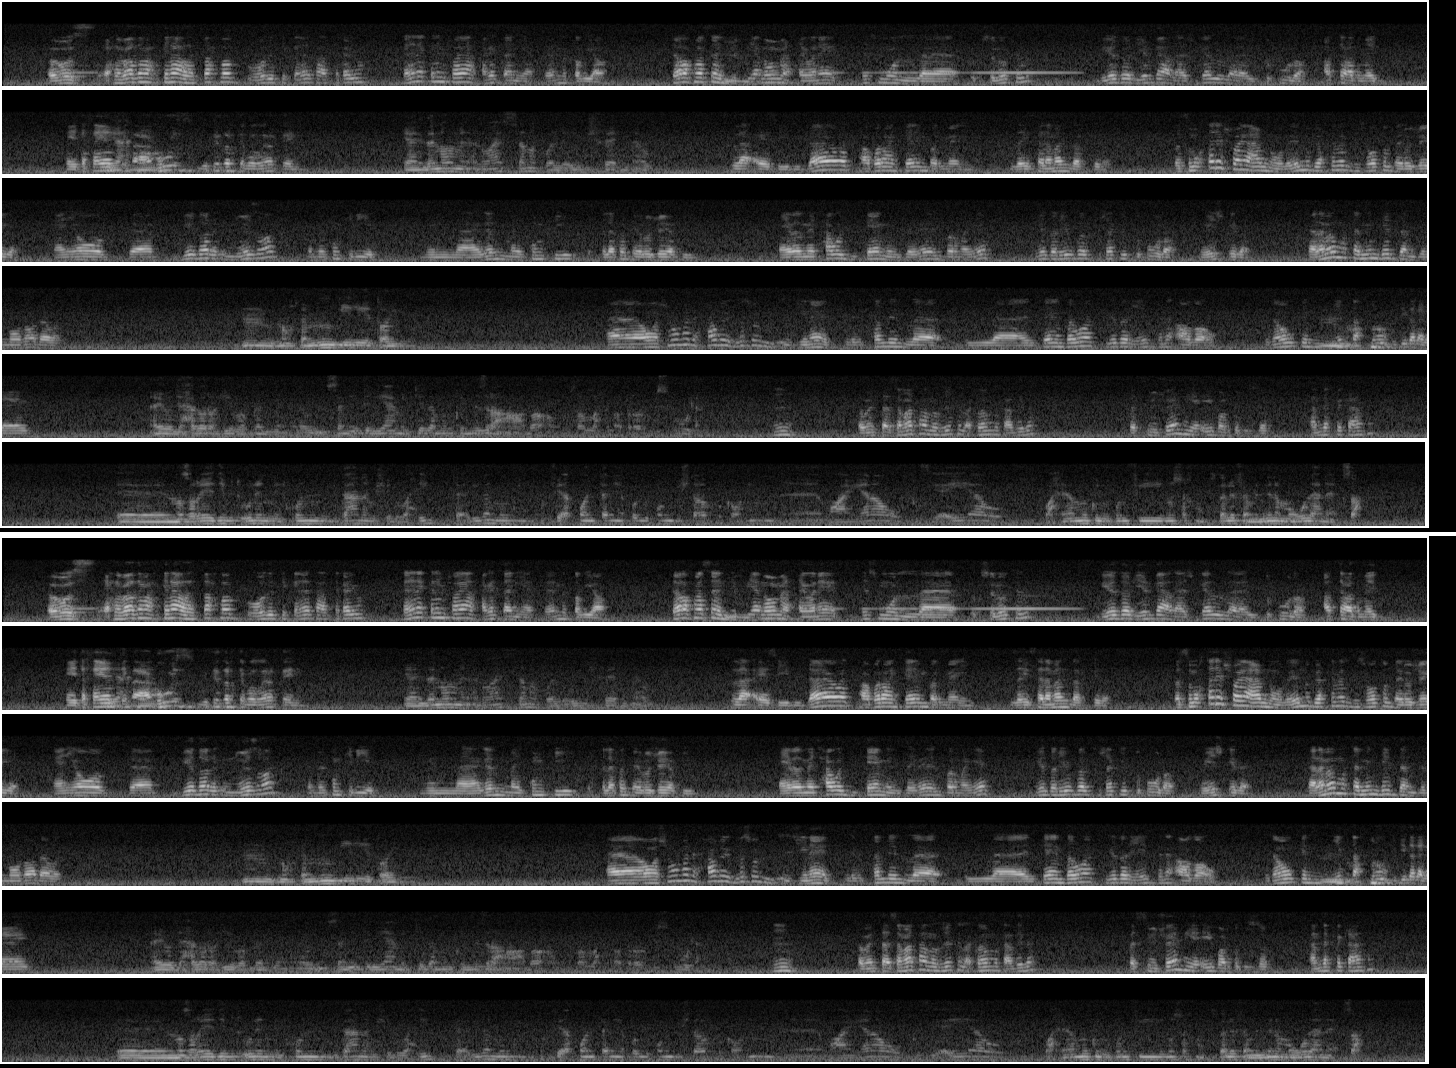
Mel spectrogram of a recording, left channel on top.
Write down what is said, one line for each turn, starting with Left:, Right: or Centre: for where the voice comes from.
Right: بص احنا بعد ما حكينا على الطحلب واوضه الكائنات على التكيف خلينا نتكلم شويه عن حاجات تانية في علم الطبيعه تعرف مثلا ان
Left: امم
Right: في نوع من الحيوانات اسمه الاكسلوتل بيقدر يرجع لاشكال الطفوله حتى بعد ما يكبر يعني تخيل
Left: يعني
Right: تبقى عجوز وتقدر تبقى صغير تاني
Left: يعني ده نوع من انواع السمك ولا ايه مش فاهم قوي
Right: لا يا سيدي ده عباره عن كائن برمائي زي سلمندر كده بس مختلف شوية عنه لأنه بيحتفظ بصفاته البيولوجية يعني هو ب- بيقدر إنه يصغر لما يكون كبير من غير ما يكون فيه اختلافات بيولوجية فيه يعني بدل ما يتحول بالكامل زي باقي البرميات يقدر يفضل في شكل الطفولة ويعيش كده العلماء مهتمين جدا بالموضوع دوت
Left: امم مهتمين بيه ليه طيب
Right: آه وعشان هما بيحاولوا يدرسوا ال- الجينات اللي بتخلي ال ال الكائن دوت يقدر يعيد بناء أعضائه وده ممكن
Left: امم
Right: يفتح طرق جديدة للعلاج
Left: ايوه دي حاجة رهيبة بجد يعني لو الانسان قدر يعمل كده ممكن نزرع اعضاء او نصلح الاضرار بسهولة
Right: مم. طب أنت سمعت عن نظرية الأكوان المتعددة؟ بس مش فاهم هي ايه برضه بالظبط عندك فكرة عنها؟
Left: آه، النظرية دي بتقول إن الكون بتاعنا مش الوحيد تقريبا ممكن يكون في أكوان تانية كل كون بيشتغل بقوانين آه، معينة وفيزيائية و... وأحيانا ممكن يكون في نسخ مختلفة مننا موجودة هناك صح؟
